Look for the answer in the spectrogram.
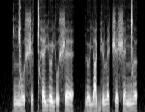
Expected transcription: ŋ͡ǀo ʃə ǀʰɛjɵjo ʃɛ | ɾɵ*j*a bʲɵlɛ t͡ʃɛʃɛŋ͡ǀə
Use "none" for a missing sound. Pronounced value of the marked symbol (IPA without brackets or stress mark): j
